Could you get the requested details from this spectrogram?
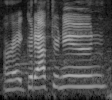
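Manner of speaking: loud, projected teacher voice. Real, not acted. Trying to settle the audience, loud teacher voice. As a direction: carry it over a chattering room. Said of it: "I'll try to use my teacher voice here".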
